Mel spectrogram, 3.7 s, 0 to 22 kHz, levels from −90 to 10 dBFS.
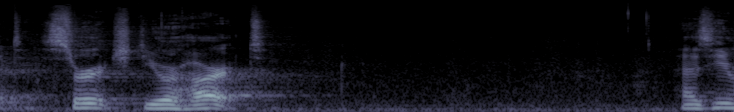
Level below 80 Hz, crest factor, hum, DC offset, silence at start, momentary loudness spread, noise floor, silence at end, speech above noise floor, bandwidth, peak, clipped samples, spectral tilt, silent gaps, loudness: -66 dBFS; 18 dB; none; under 0.1%; 0 s; 12 LU; -63 dBFS; 0 s; 29 dB; 19 kHz; -20 dBFS; under 0.1%; -5 dB/octave; none; -34 LUFS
